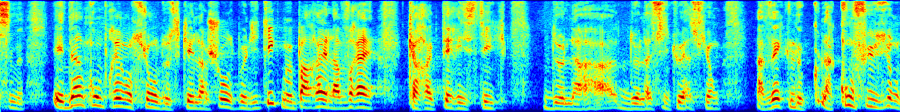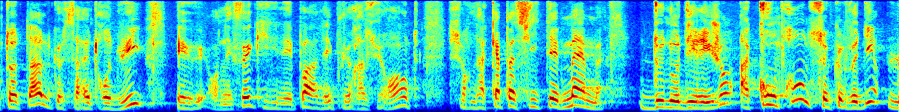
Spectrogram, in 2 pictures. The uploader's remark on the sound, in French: L'émission de RT France en public.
